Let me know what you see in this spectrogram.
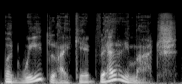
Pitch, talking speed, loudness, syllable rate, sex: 115 Hz, 200 wpm, -16 LUFS, 4.1 syllables/s, male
